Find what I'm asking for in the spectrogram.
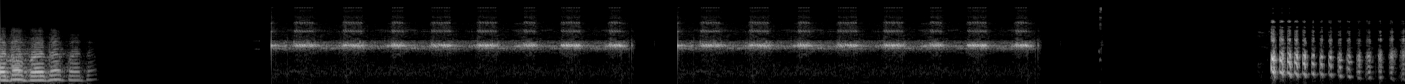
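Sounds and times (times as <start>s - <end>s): cricket chirping trill: 2.7s - 10.5s.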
